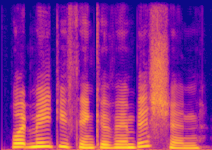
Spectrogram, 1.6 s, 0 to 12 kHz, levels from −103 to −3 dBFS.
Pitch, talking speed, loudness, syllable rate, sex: 255 Hz, 225 wpm, -16 LUFS, 5.7 syllables/s, female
